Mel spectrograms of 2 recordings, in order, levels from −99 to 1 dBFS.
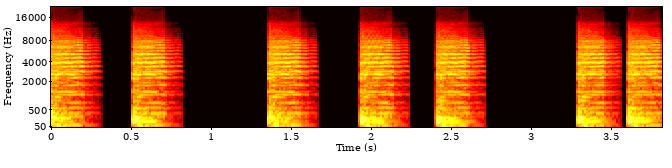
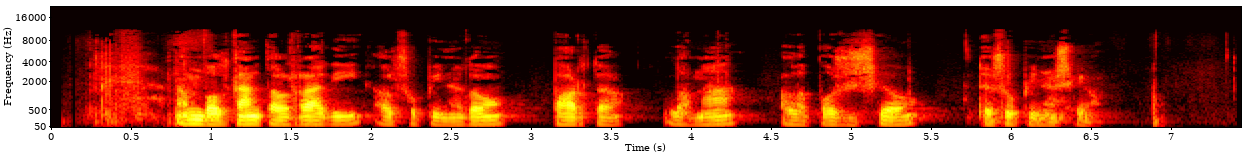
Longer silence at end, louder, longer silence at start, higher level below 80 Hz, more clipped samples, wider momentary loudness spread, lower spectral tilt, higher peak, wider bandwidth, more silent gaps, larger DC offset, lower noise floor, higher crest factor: second, 0 s vs 0.5 s; first, -17 LUFS vs -25 LUFS; second, 0 s vs 0.3 s; first, -36 dBFS vs -54 dBFS; neither; second, 8 LU vs 20 LU; second, -2.5 dB/octave vs -6 dB/octave; about the same, -2 dBFS vs -2 dBFS; first, 14.5 kHz vs 10.5 kHz; first, 0.33-0.51 s, 0.84-1.36 s, 1.68-1.93 s, 2.25-2.40 s, 2.72-3.29 s vs none; neither; first, under -90 dBFS vs -64 dBFS; second, 18 dB vs 24 dB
